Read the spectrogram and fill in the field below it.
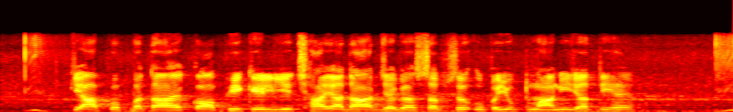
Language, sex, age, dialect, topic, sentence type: Hindi, male, 18-24, Kanauji Braj Bhasha, agriculture, statement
